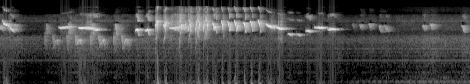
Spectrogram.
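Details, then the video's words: White-throated flycatcher with scattered high whistles building into a rapid, busy run of chirping notes, then easing into sparser, thin whistled phrases with a faint low hum behind. "Sikatan krongkongan putih suara gak kalah sama burung kicau lain"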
